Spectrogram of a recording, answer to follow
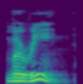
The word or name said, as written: moreen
